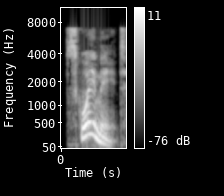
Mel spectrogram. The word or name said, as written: squamate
